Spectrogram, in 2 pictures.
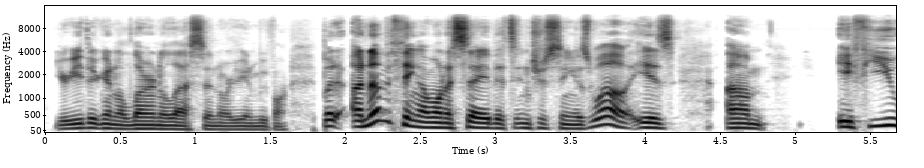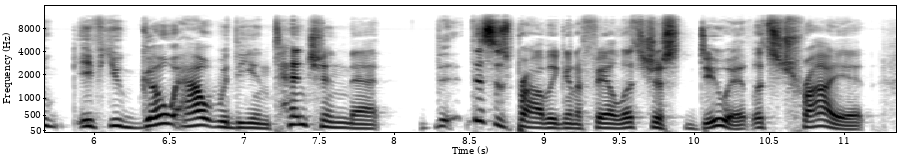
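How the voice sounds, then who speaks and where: A man's voice: medium pitch, big pitch swings, quick pace, no echo, studio quality. A man hosting a podcast alone in a room, rambling and enthusiastic, often correcting himself mid-sentence. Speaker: podcast host. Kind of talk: casual solo podcast talk.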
